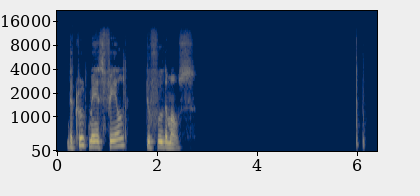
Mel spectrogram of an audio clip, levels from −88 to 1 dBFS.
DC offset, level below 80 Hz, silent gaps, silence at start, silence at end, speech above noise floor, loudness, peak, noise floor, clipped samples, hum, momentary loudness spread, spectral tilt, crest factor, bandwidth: under 0.1%; -78 dBFS; 3.56-3.77 s, 3.94-4.02 s, 4.08-4.37 s, 4.57-4.85 s, 5.05-5.10 s, 5.28-5.33 s, 5.81-5.86 s; 0.2 s; 0.25 s; over 60 dB; -30 LUFS; -14 dBFS; under -90 dBFS; under 0.1%; none; 18 LU; -5.5 dB/octave; 20 dB; 13 kHz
